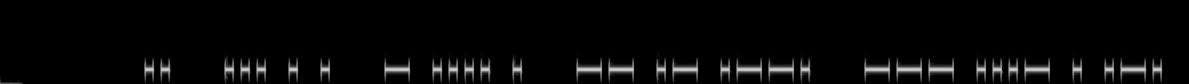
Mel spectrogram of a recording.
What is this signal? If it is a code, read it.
Morse code, heard as a keyed tone, about 15 wpm, 700 Hz. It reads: I SEE THE MAP OVER
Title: Sentences from Top 1000 Words - Review Part 2 - 15wpm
